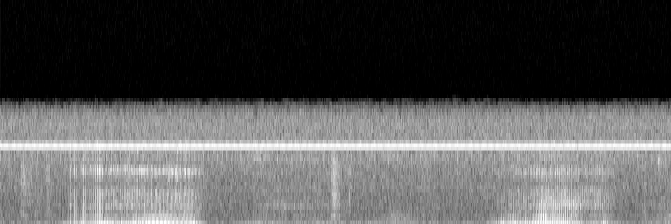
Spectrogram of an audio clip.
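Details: Nick, a pet dog, snoring in his sleep: two long, low, rattling snores about three seconds apart, rough and buzzy, over a faint steady high whine.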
